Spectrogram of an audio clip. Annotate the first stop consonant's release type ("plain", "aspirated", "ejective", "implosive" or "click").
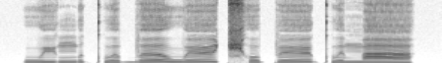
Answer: ejective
